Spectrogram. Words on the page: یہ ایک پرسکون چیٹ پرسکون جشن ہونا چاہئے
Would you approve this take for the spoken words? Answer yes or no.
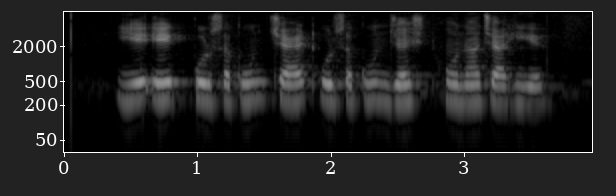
yes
